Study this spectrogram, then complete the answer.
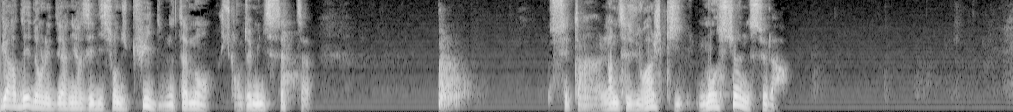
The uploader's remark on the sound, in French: Conférence réalisée par Academia Christiana lors du colloque «Reconquérir les esprits et les coeurs» en aout 2017 à Sées - Normandie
